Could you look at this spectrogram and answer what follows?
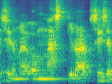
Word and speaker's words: muscular: muscle no se pronuncia la C, sin embargo, muscular sí se pronuncia la C.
